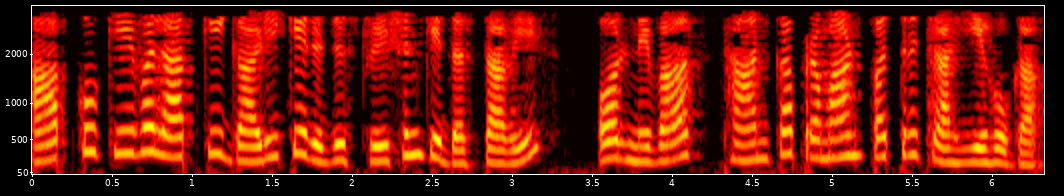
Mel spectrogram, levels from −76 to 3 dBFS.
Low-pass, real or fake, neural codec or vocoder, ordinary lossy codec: 3.6 kHz; real; none; MP3, 16 kbps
